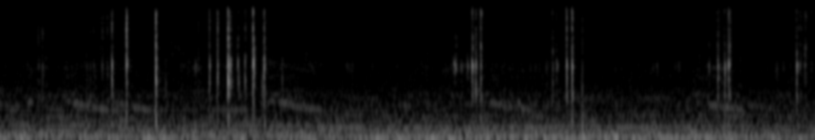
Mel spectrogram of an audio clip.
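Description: Kitten chewing dry cat kibble: quick runs of sharp crunches in the first second and a half, then single crunches every half second or so.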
